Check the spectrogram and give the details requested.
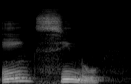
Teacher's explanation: ensino na palavra em cima nós vamos ouvir o em nasal o e nasal é isso que a gente vai ouvir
